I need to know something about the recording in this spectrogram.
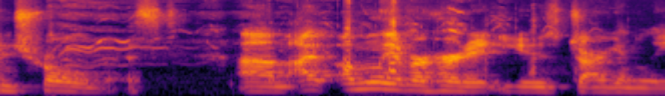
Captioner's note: laughs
